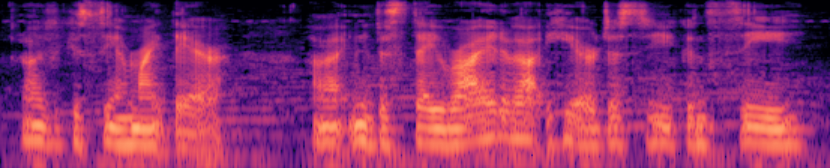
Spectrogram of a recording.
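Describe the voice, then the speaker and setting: A woman's very deep, low voice at a moderate pace with ordinary pitch variation, music in the background. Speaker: product demonstrator. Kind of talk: product demo. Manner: hesitant, with fillers.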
